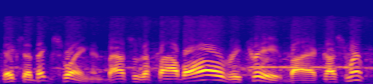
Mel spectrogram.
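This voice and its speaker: A male baseball announcer delivers live play-by-play in short descriptive phrases, with an animated, widely moving pitch at an ordinary male height. The sound is a narrow, lo-fi 1970s radio broadcast with faint noise behind the voice. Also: normal speed. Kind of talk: live radio sports commentary. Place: outdoor ballpark broadcast position.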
